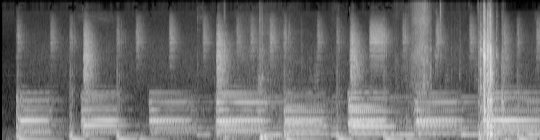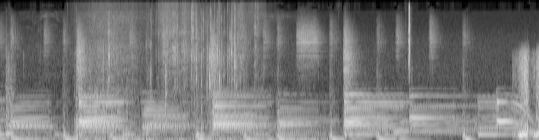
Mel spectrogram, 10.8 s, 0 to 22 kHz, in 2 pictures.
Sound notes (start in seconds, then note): 0.2 relaxing music; 4.7 doors clattering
